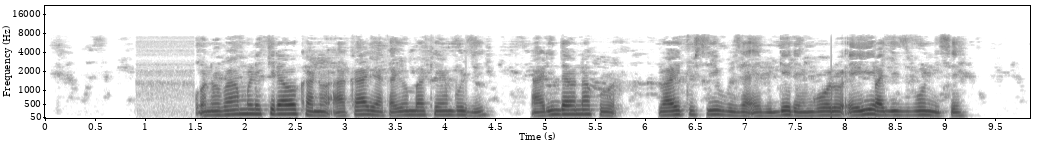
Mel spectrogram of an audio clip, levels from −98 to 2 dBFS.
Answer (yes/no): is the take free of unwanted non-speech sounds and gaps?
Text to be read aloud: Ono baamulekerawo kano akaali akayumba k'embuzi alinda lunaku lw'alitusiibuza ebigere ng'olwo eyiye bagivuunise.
yes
